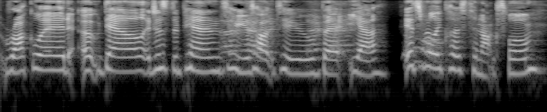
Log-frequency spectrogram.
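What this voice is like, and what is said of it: Mild East Tennessee Southern accent. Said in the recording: “I'm getting an accent... I'm from East Tennessee... it didn't seem like super country”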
